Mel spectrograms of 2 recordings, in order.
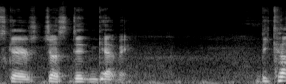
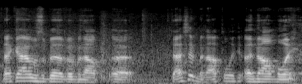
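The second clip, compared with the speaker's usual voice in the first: ordinary talk, nothing marked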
